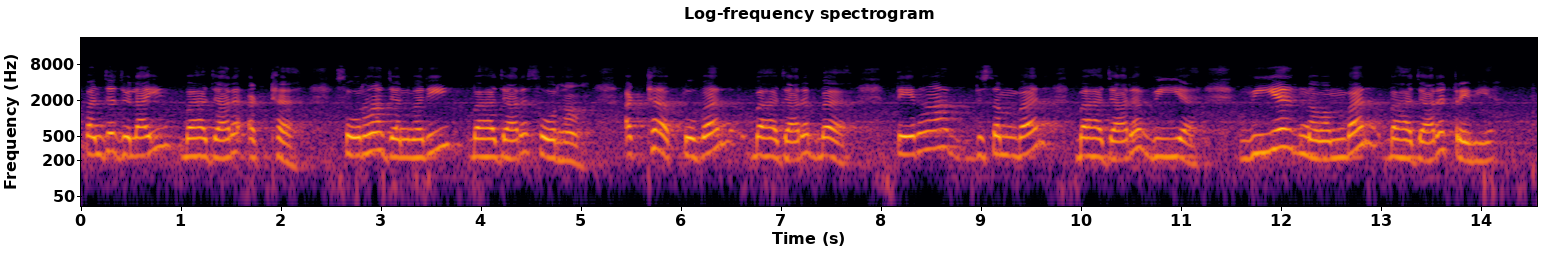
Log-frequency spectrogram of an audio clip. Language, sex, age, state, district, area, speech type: Sindhi, female, 30-45, Madhya Pradesh, Katni, rural, spontaneous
